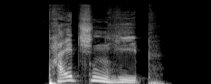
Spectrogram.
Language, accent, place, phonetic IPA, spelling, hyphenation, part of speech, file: German, Germany, Berlin, [ˈpaɪ̯t͡ʃn̩ˌhiːp], Peitschenhieb, Peit‧schen‧hieb, noun, De-Peitschenhieb.ogg
- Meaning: lash (from a whip)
